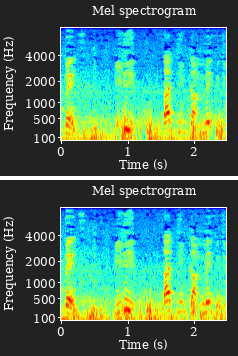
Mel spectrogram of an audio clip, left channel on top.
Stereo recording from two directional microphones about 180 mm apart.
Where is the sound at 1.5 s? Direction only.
60° right (ahead or behind).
